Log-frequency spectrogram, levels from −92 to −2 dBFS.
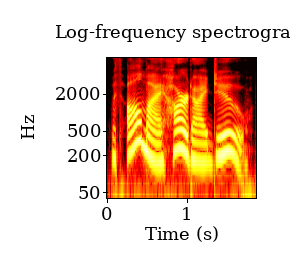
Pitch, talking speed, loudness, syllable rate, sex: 205 Hz, 195 wpm, -14 LUFS, 3.7 syllables/s, female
